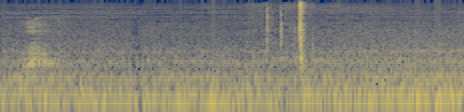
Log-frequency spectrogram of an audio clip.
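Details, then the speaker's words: Car air conditioning blower fan after being removed and cleaned of accumulated dirt that had made it noisy: soft, steady low airflow rush with no rattle, scraping or squeal; normal blower operation. "es normal. Ese sonido sí que es normal."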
